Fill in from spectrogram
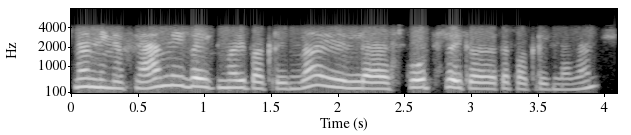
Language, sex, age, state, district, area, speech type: Tamil, female, 18-30, Tamil Nadu, Coimbatore, rural, conversation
